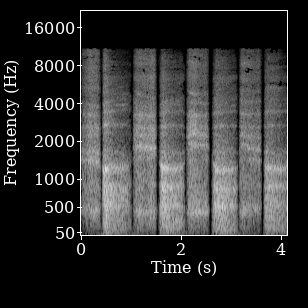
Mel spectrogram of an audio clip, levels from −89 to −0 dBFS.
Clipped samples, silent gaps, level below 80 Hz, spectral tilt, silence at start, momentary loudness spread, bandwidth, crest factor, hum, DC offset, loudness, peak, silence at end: under 0.1%; none; -52 dBFS; -3 dB/octave; 0 s; 9 LU; 11.5 kHz; 20 dB; none; under 0.1%; -23 LUFS; -4 dBFS; 0 s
